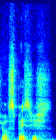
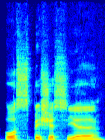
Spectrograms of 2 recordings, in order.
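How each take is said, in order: First: Said in the usual way. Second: Auspicious stretched slowly; drawn-out word. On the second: Shown as a demonstration. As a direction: savour each syllable of auspicious. Tries the word twice.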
